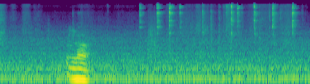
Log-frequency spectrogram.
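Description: A single short, low vocal sound about a second and a half in, rising then falling in pitch. It is followed by a scatter of faint light clicks and rustles.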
